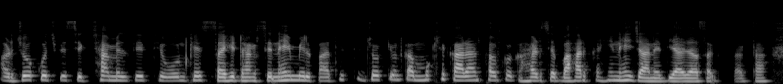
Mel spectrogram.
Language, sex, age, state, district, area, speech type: Hindi, male, 18-30, Bihar, Darbhanga, rural, spontaneous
